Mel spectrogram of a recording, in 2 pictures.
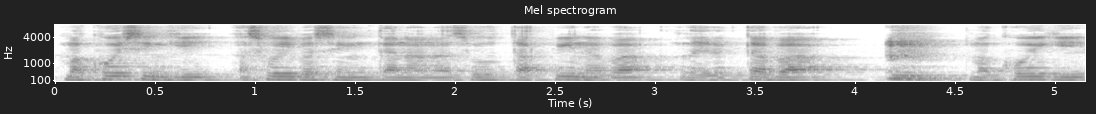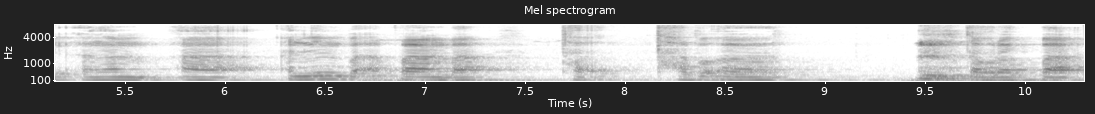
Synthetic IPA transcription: mɐkʰojsiŋɡiɐsojbɐsiŋkɐnanɐsutak̚pinɐbɐlɐjɾɐk̚tɐbɐ | mɐkʰojɡiɐŋɐm | ɐniŋbɐɐpambɐtʰtʰɐb | tɐwɾɐk̚pɐ

